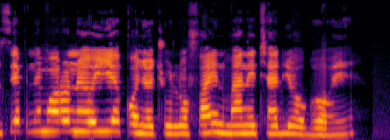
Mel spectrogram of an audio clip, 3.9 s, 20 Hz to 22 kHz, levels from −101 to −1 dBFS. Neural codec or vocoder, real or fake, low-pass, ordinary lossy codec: vocoder, 44.1 kHz, 128 mel bands every 256 samples, BigVGAN v2; fake; 19.8 kHz; MP3, 96 kbps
